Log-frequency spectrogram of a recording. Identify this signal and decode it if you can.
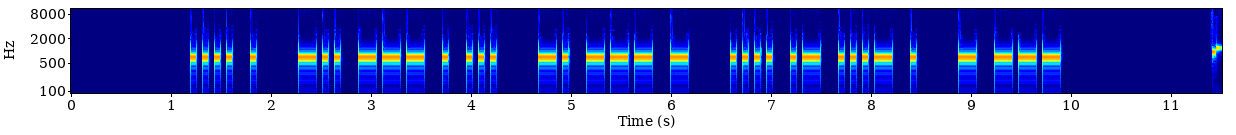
Morse code, heard as a keyed tone, about 20 wpm, 700 Hz. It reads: HE DOES NOT HAVE TO
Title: Sets of 5 Words Encore 20wpm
